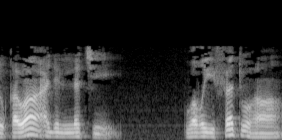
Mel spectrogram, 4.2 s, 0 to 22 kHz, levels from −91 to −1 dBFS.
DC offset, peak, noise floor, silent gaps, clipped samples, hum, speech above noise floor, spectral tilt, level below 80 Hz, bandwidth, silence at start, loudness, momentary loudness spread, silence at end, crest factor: under 0.1%; -2 dBFS; -62 dBFS; none; under 0.1%; none; 43 dB; -11.5 dB/octave; -58 dBFS; 5.8 kHz; 0 s; -20 LUFS; 14 LU; 0 s; 18 dB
